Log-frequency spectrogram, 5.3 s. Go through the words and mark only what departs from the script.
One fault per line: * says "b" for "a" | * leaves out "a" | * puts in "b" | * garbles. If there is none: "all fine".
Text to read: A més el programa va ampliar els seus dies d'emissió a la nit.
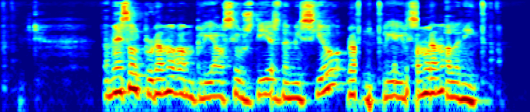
* garbles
